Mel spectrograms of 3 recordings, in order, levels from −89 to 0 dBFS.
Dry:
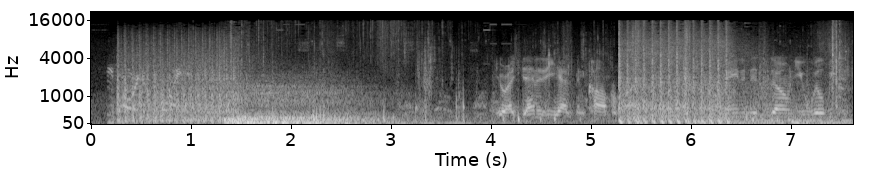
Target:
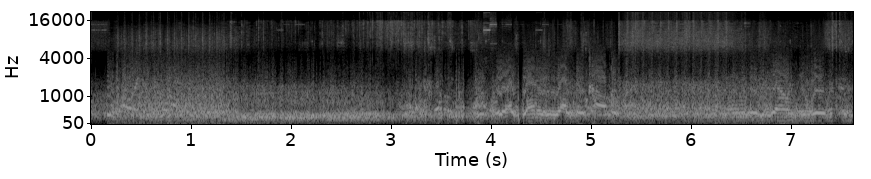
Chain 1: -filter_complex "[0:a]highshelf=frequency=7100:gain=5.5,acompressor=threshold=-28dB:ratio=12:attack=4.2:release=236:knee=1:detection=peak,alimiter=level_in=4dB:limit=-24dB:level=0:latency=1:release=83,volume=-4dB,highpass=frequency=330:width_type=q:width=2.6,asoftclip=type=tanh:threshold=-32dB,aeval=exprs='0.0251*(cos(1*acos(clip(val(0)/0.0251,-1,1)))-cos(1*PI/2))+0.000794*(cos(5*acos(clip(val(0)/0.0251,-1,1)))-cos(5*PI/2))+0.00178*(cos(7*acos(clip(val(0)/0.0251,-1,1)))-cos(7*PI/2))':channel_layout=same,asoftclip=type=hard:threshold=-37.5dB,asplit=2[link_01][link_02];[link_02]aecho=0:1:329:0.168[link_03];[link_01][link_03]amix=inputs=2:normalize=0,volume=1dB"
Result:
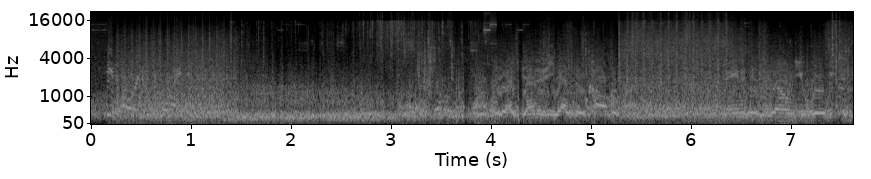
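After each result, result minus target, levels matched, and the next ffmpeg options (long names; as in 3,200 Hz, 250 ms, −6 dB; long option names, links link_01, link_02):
4,000 Hz band +8.0 dB; echo 193 ms early; 8,000 Hz band −3.5 dB
-filter_complex "[0:a]highshelf=frequency=7100:gain=5.5,acompressor=threshold=-28dB:ratio=12:attack=4.2:release=236:knee=1:detection=peak,asuperstop=centerf=3200:order=8:qfactor=0.74,alimiter=level_in=4dB:limit=-24dB:level=0:latency=1:release=83,volume=-4dB,highpass=frequency=330:width_type=q:width=2.6,asoftclip=type=tanh:threshold=-32dB,aeval=exprs='0.0251*(cos(1*acos(clip(val(0)/0.0251,-1,1)))-cos(1*PI/2))+0.000794*(cos(5*acos(clip(val(0)/0.0251,-1,1)))-cos(5*PI/2))+0.00178*(cos(7*acos(clip(val(0)/0.0251,-1,1)))-cos(7*PI/2))':channel_layout=same,asoftclip=type=hard:threshold=-37.5dB,asplit=2[link_01][link_02];[link_02]aecho=0:1:329:0.168[link_03];[link_01][link_03]amix=inputs=2:normalize=0,volume=1dB"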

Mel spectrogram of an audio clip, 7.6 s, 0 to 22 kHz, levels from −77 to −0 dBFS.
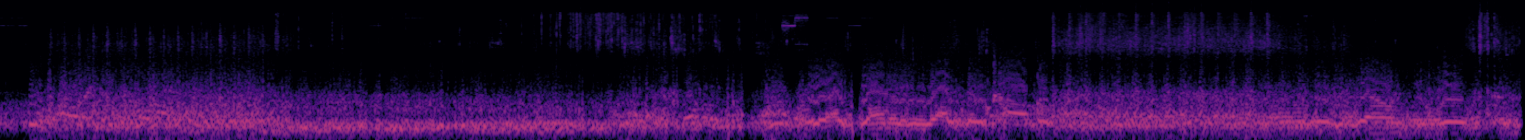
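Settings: echo 193 ms early; 8,000 Hz band −3.5 dB
-filter_complex "[0:a]highshelf=frequency=7100:gain=5.5,acompressor=threshold=-28dB:ratio=12:attack=4.2:release=236:knee=1:detection=peak,asuperstop=centerf=3200:order=8:qfactor=0.74,alimiter=level_in=4dB:limit=-24dB:level=0:latency=1:release=83,volume=-4dB,highpass=frequency=330:width_type=q:width=2.6,asoftclip=type=tanh:threshold=-32dB,aeval=exprs='0.0251*(cos(1*acos(clip(val(0)/0.0251,-1,1)))-cos(1*PI/2))+0.000794*(cos(5*acos(clip(val(0)/0.0251,-1,1)))-cos(5*PI/2))+0.00178*(cos(7*acos(clip(val(0)/0.0251,-1,1)))-cos(7*PI/2))':channel_layout=same,asoftclip=type=hard:threshold=-37.5dB,asplit=2[link_01][link_02];[link_02]aecho=0:1:522:0.168[link_03];[link_01][link_03]amix=inputs=2:normalize=0,volume=1dB"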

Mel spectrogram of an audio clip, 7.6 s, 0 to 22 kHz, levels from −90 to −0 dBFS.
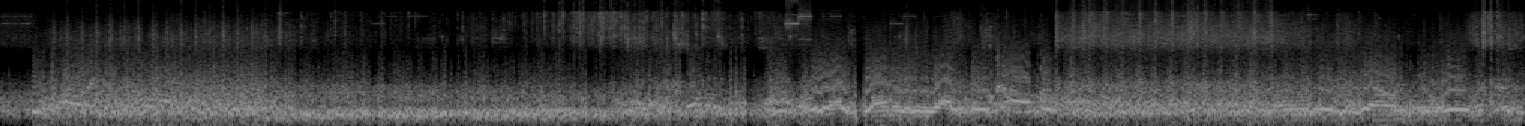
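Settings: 8,000 Hz band −3.5 dB
-filter_complex "[0:a]highshelf=frequency=7100:gain=15.5,acompressor=threshold=-28dB:ratio=12:attack=4.2:release=236:knee=1:detection=peak,asuperstop=centerf=3200:order=8:qfactor=0.74,alimiter=level_in=4dB:limit=-24dB:level=0:latency=1:release=83,volume=-4dB,highpass=frequency=330:width_type=q:width=2.6,asoftclip=type=tanh:threshold=-32dB,aeval=exprs='0.0251*(cos(1*acos(clip(val(0)/0.0251,-1,1)))-cos(1*PI/2))+0.000794*(cos(5*acos(clip(val(0)/0.0251,-1,1)))-cos(5*PI/2))+0.00178*(cos(7*acos(clip(val(0)/0.0251,-1,1)))-cos(7*PI/2))':channel_layout=same,asoftclip=type=hard:threshold=-37.5dB,asplit=2[link_01][link_02];[link_02]aecho=0:1:522:0.168[link_03];[link_01][link_03]amix=inputs=2:normalize=0,volume=1dB"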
